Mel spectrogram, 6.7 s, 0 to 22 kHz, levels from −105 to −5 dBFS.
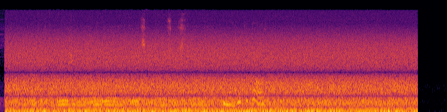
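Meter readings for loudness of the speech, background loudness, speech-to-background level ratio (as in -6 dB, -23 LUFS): -34.0 LUFS, -31.0 LUFS, -3.0 dB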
